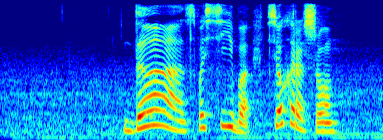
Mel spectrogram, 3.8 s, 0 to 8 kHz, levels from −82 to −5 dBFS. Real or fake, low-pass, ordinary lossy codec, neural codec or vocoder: real; 7.2 kHz; MP3, 64 kbps; none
